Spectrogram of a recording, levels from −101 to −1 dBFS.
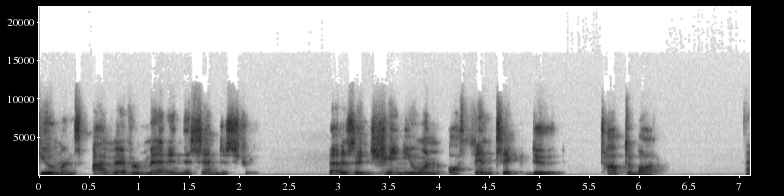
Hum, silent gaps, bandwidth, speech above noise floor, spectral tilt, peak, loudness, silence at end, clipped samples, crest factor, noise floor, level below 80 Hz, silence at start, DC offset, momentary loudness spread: none; none; 11.5 kHz; 39 dB; -2.5 dB/octave; -2 dBFS; -18 LUFS; 0 s; under 0.1%; 16 dB; -57 dBFS; -56 dBFS; 0 s; under 0.1%; 8 LU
